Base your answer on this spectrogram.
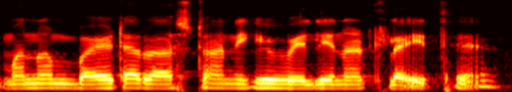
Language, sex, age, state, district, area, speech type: Telugu, male, 18-30, Telangana, Jangaon, urban, spontaneous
